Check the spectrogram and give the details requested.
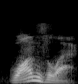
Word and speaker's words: Wandzilak: Please pronounce your last name for us. Wanzlac, or as I tell everyone when they ask how it's pronounced, I say carefully.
